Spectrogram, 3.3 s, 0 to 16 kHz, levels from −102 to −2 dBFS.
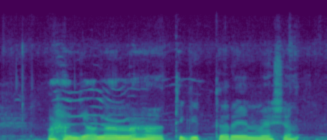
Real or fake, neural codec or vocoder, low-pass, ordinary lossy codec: real; none; 14.4 kHz; none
